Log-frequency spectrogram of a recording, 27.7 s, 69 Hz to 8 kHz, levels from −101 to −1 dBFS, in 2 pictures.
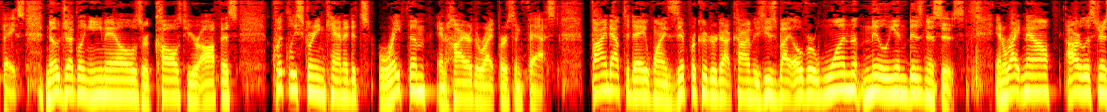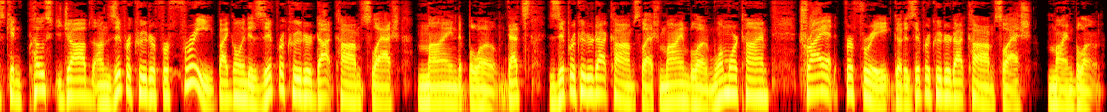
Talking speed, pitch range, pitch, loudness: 145 wpm, 110-155 Hz, 135 Hz, -20 LUFS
